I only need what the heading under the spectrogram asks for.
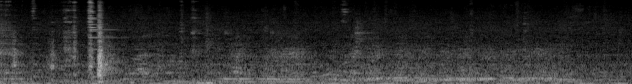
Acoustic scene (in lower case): restaurant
